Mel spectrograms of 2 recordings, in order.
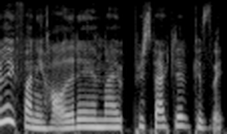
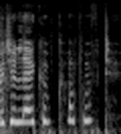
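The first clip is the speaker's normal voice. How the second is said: higher, quick, hammed-up British accent; mock British accent; 9 semitones higher, faster than usual. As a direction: play a prim Queen-like British accent. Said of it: "I still can barely do a British accent".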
